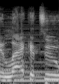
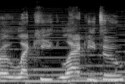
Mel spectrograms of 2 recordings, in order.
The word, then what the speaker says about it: Lakitu: Spider said it's pronounced Lakitu, not there's different ways of saying it. There's no one pronunciation. You can say Lakitu or Lakitu. Lakitu. People say it different ways.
